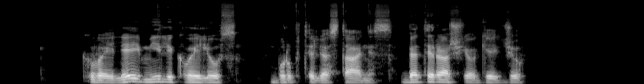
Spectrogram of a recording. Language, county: Lithuanian, Vilnius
